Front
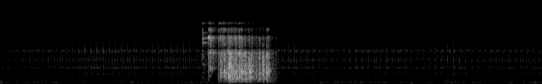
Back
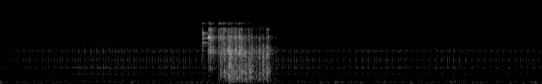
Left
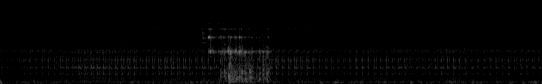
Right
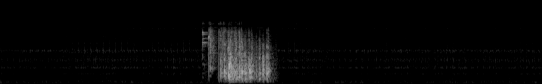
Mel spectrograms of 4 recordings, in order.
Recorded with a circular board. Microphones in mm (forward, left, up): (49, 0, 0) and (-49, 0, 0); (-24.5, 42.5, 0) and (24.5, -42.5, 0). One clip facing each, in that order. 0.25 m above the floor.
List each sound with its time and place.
2.0 s breaking glass: 50° right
